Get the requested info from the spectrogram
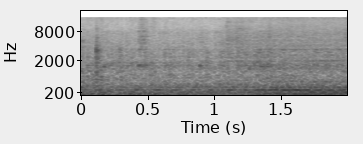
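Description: Steady low drone of a 2005 Ford Transit's diesel engine and road noise, heard inside the cab while the van drives, with the lowest rumble getting a little stronger partway through.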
